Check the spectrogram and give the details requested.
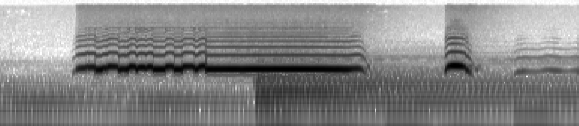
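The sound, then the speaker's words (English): An ocarina (clay whistle), kept low in pitch, plays a pure, breathy mid-pitched tune: a warbling trill that settles into a long held note, then a brief higher blip and a soft trailing tone, over a low steady hum. “to have an ocarina pause, which is where Acast digitally insert an advert and I play a clay whistle so you don't get any surprises.”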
